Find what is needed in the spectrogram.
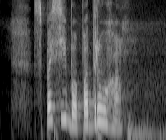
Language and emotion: Russian, positive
